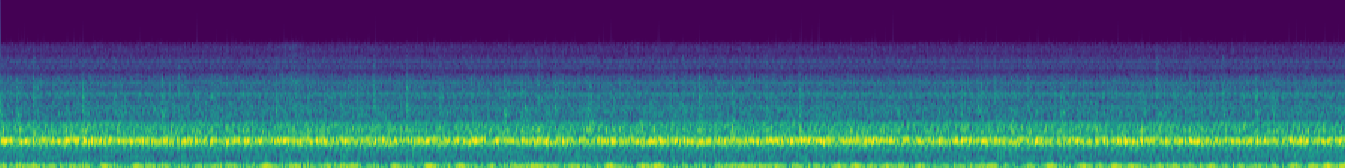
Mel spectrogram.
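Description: Open-wheel race car engine idling steadily, heard through a camera mounted on the car.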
